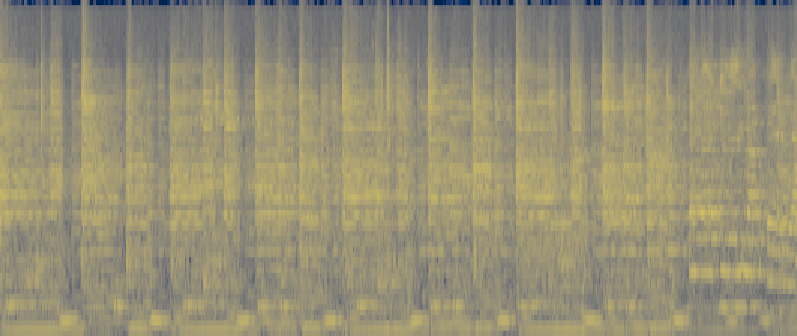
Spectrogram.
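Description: Live band music: a strummed guitar over a repeating bass line, with hand-drum strokes keeping a steady beat.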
